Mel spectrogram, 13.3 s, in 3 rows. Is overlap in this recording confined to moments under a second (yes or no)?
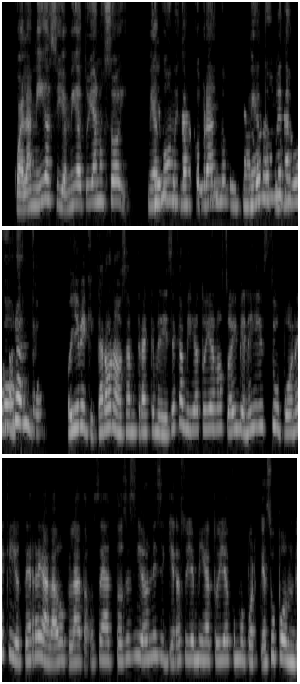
no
